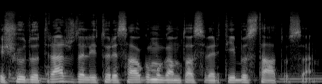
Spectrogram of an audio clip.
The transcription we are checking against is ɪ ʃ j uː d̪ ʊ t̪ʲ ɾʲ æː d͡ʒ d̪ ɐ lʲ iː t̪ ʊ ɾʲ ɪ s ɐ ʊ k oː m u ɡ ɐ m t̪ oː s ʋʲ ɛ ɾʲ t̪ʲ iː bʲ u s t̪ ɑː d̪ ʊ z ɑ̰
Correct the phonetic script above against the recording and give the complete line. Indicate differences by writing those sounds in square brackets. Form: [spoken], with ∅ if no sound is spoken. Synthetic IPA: ɪ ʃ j uː d̪ ʊ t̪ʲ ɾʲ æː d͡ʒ d̪ ɐ lʲ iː t̪ ʊ ɾʲ ɪ s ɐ ʊ [ɡ] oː m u ɡ ɐ m t̪ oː s ʋʲ ɛ ɾʲ t̪ʲ iː bʲ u s t̪ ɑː [t̪] ʊ [s] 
